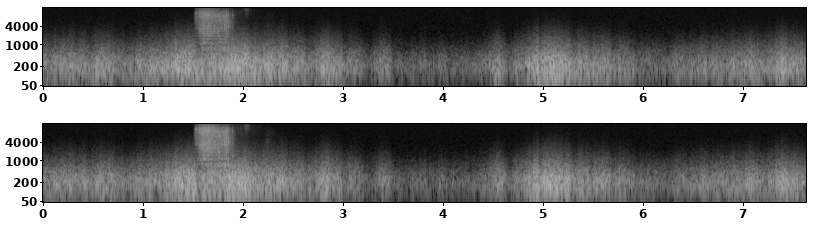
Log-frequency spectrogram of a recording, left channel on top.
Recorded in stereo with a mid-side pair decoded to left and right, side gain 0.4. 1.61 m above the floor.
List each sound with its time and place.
1.5 s tearing paper: 45° right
